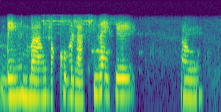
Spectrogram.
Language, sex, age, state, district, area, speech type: Bodo, female, 18-30, Assam, Kokrajhar, rural, conversation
